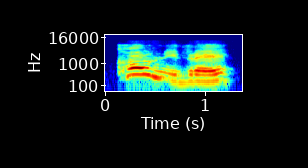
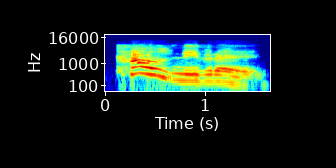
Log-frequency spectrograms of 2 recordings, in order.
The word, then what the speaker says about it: Kol Nidre: Por ejemplo, no es kol nidre, es kal nidre. Es arameo, pero todos dicen kol nidre.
